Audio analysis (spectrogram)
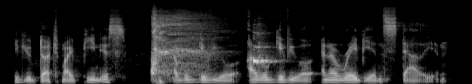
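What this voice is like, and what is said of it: Put-on South African accent. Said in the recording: “Come on, do the South African accent. ... I'm doing Steve Biko there.”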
